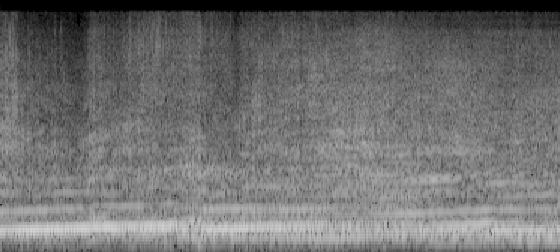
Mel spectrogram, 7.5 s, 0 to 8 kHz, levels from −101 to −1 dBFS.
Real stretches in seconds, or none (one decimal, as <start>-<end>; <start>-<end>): 0.0-4.5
